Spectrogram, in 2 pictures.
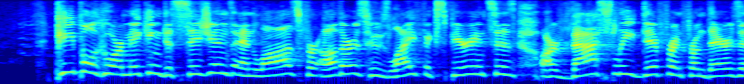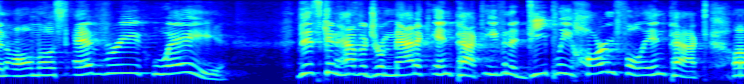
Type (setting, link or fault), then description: setting, large echoing room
